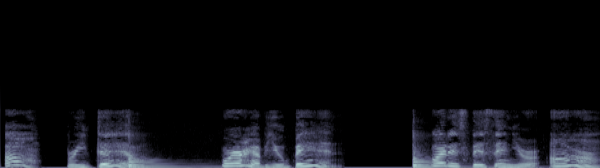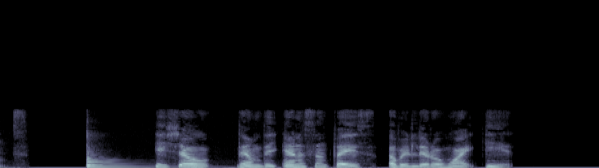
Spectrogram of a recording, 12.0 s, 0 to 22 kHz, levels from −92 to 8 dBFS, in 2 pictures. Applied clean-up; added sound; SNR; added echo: none; Bowed string instrument; 8 dB; none.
